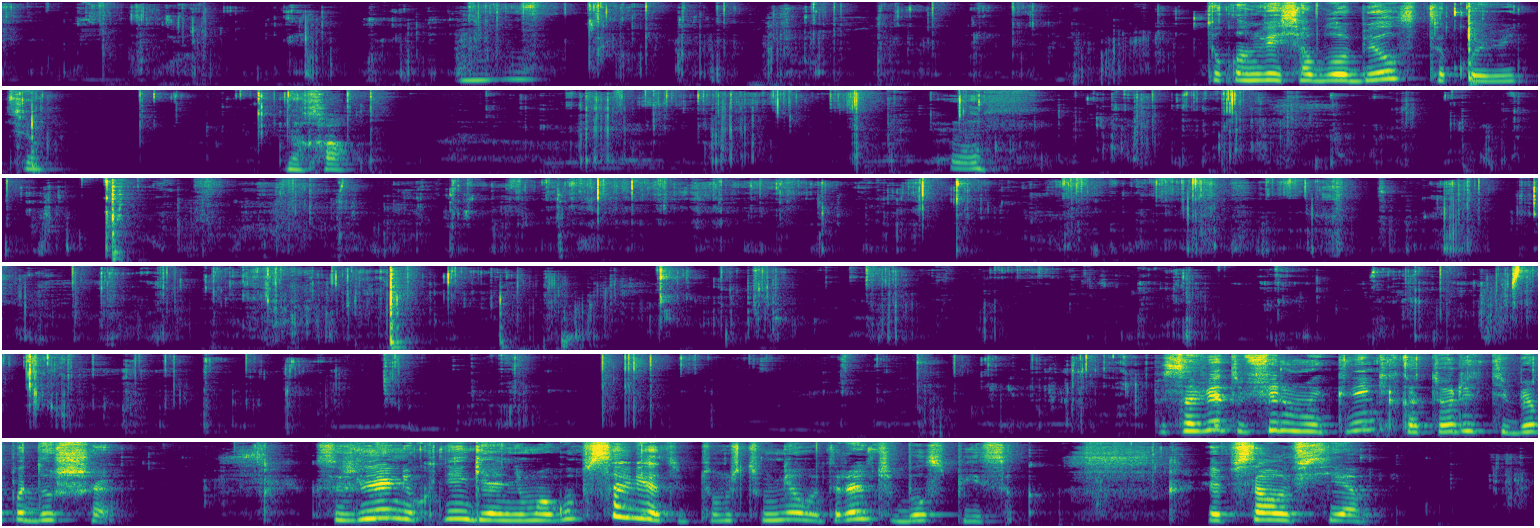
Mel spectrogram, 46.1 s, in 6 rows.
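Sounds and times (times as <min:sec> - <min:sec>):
crunchy chewing: 0:00.0 - 0:06.1, 0:07.2 - 0:36.6, 0:45.3 - 0:46.0
wet mouth sounds: 0:00.0 - 0:06.1, 0:07.1 - 0:09.6, 0:10.2 - 0:36.6, 0:39.4 - 0:40.0, 0:43.6 - 0:44.4.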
